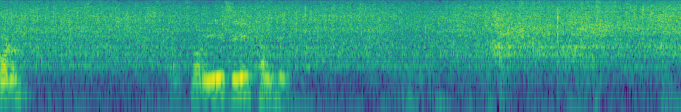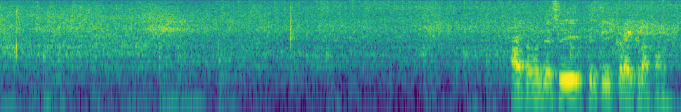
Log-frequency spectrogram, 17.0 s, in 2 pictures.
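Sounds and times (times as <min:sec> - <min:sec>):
meat sizzling in a pan: 0:00.0 - 0:17.0
stirring clicks: 0:06.0 - 0:16.2.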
